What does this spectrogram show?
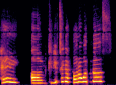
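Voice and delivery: eager, high-pitched voice. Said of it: "and she was like".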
